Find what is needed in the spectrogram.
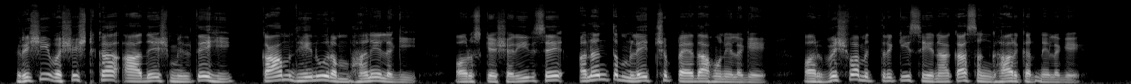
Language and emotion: Hindi, neutral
